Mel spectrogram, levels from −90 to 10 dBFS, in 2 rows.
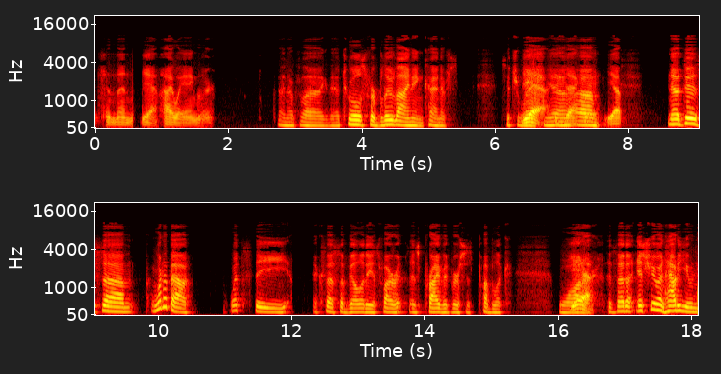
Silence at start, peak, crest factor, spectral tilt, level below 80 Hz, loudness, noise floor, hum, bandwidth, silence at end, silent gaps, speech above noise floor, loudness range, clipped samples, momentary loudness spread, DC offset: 0.1 s; -6 dBFS; 18 dB; -7.5 dB/octave; -62 dBFS; -23 LUFS; -75 dBFS; none; 11 kHz; 0 s; none; 53 dB; 7 LU; under 0.1%; 15 LU; under 0.1%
